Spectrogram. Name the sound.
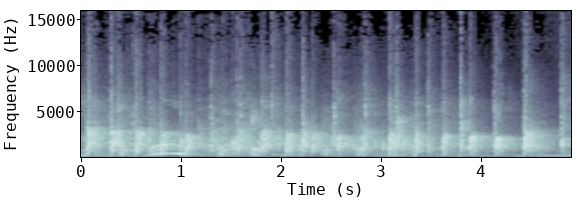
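audience applause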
